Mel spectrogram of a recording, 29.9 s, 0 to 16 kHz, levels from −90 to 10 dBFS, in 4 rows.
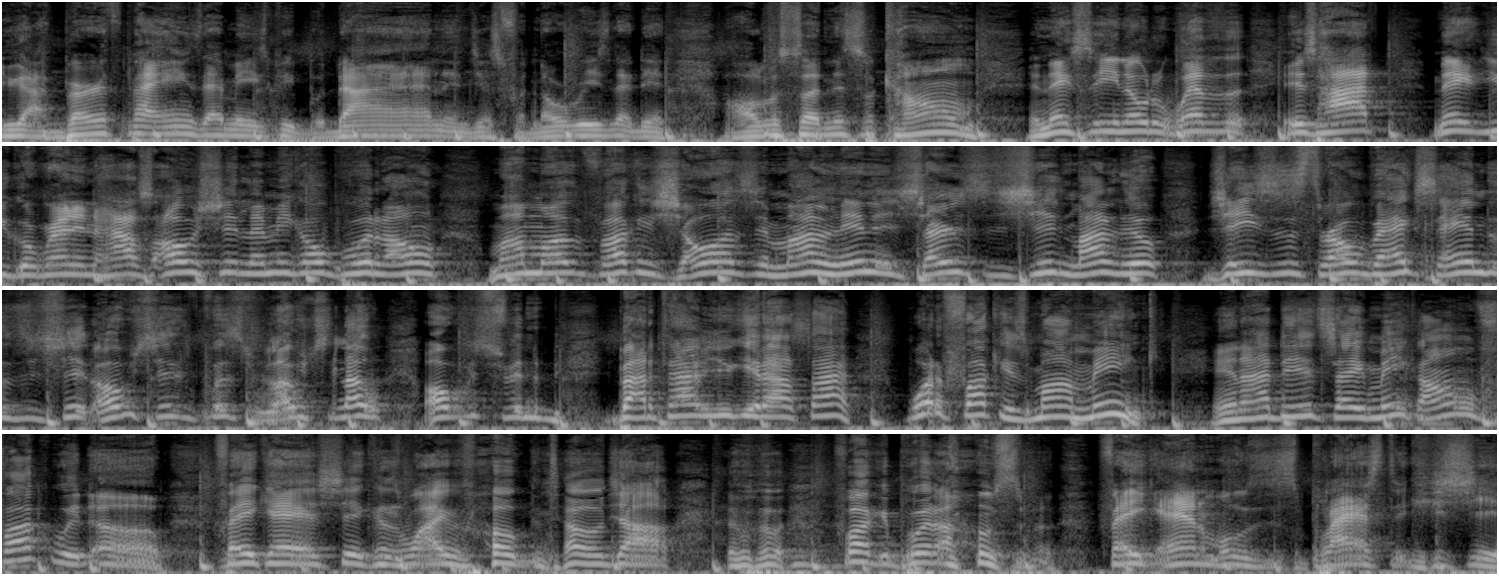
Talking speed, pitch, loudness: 215 wpm, 195 Hz, -27 LUFS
